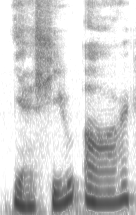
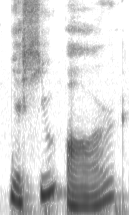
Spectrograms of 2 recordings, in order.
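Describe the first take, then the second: First: Slow, drawn-out coo rising at the end; baby talk. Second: Slow, higher sing-song coo, rising; baby talk. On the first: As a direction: stretch it out gently for the baby. Cooing to the baby son. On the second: Villain dad cooing at his infant son, slow baby talk. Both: Acted.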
